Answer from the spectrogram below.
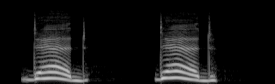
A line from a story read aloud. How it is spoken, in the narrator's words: he cried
